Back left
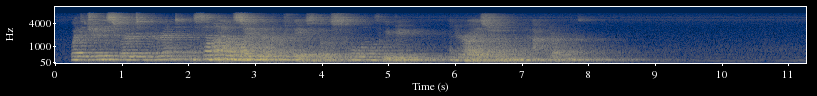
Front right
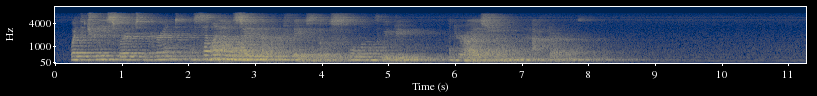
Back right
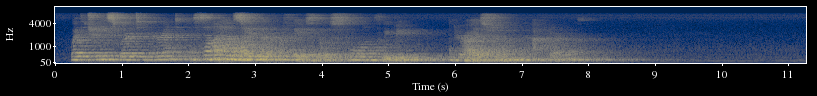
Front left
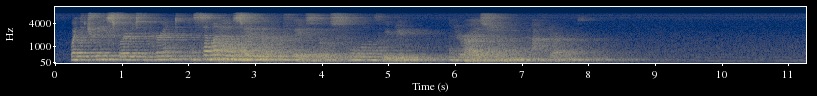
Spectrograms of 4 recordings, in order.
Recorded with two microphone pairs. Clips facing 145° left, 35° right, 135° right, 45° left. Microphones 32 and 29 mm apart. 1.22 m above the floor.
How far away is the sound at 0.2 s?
About 0.7 m.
